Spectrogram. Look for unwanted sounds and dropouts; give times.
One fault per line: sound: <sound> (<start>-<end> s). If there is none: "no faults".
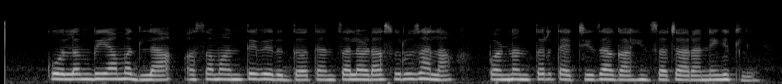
no faults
